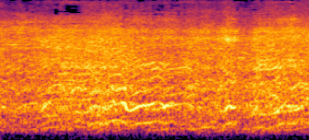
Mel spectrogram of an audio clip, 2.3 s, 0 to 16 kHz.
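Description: Several 1/8-scale nitro RC buggy engines running at high revs, their buzzing pitch rising and falling as the cars accelerate and lift off.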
